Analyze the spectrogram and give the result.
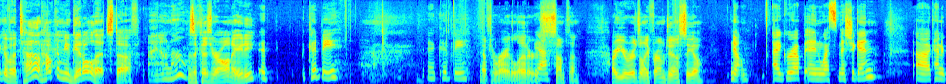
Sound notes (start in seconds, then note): none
